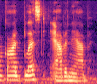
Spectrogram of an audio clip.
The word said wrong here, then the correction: Abinadab: Abinadab? – Abinadab.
